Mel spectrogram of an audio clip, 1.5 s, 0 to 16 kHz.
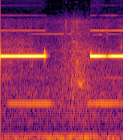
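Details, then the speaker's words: Truck with DEF fault code 3572 under troubleshooting, engine off: steady high-pitched electronic beeping over a quiet hum, the low-air brake warning buzzer before the engine is started to build air pressure. "let's uh start it real quick and get this low air buzzer to quit beeping"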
